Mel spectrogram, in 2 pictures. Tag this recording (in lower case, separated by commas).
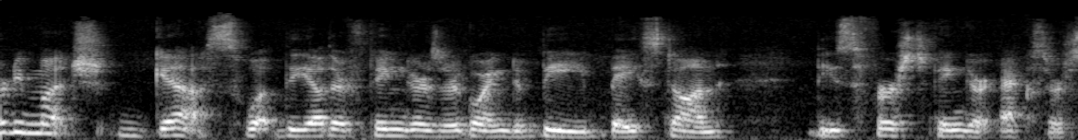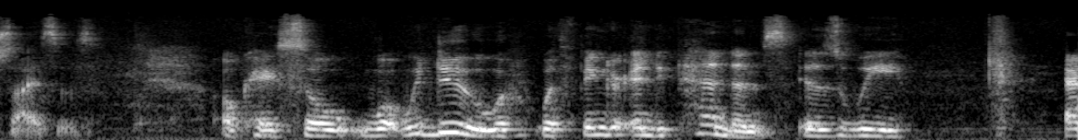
speech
